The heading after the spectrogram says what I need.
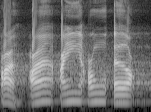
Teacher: Jangan dibaca lewat janur hidung. Tapi ain ini letak posisinya di tenggorokan tengah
